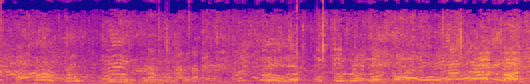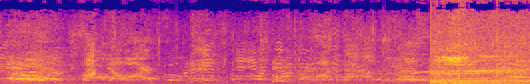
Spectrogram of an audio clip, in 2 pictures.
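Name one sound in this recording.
A crowd of young men and women shout angrily outdoors, close by.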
